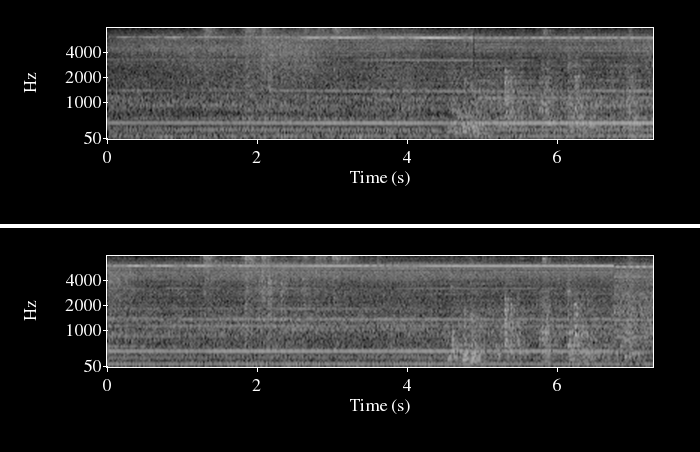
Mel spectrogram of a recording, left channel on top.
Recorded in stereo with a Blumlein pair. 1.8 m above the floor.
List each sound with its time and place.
1.2 s keys jangling: 60° right, 8 m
